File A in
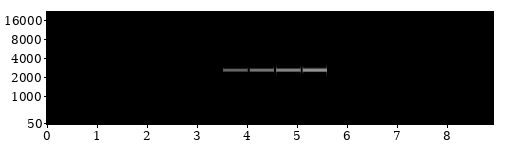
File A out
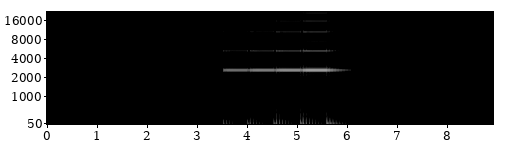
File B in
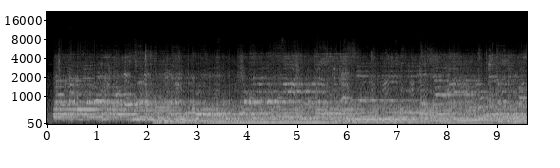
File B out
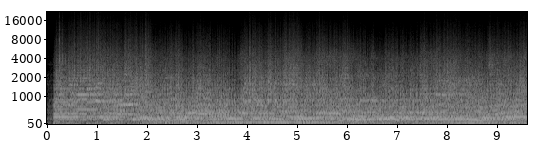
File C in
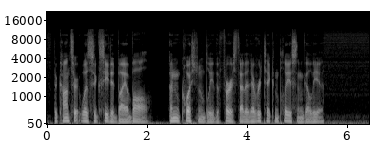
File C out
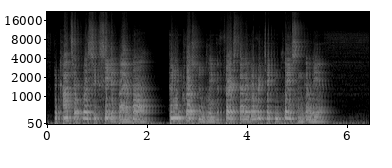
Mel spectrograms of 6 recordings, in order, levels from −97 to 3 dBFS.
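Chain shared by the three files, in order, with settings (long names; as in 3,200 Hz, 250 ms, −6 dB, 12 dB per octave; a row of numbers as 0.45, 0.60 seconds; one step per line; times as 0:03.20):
lower of the sound and its delayed copy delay 4.6 ms
flutter between parallel walls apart 10.4 metres, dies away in 0.56 s
wave folding −31.5 dBFS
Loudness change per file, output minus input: +2.0, −3.0, −1.0 LU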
